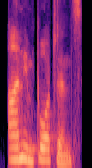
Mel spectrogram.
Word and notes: unimportance: Indian

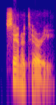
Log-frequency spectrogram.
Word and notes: sanitary: American English

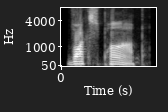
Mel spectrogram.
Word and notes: vox pop: American English

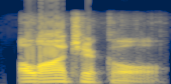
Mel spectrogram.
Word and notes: alogical: American English

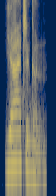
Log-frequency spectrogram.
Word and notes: yataghan: Indian

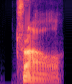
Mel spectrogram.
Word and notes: trull: British English

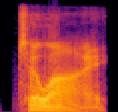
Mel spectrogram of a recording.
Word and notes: toey: British English

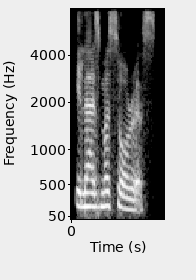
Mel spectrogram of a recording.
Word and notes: elasmosaurus: Indian

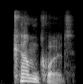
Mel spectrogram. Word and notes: kumquat: British English

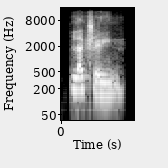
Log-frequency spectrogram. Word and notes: latrine: Indian

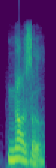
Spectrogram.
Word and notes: nozzle: Indian

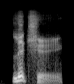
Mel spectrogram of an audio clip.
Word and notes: litchi: British English

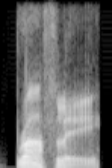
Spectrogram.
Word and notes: roughly: British English

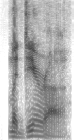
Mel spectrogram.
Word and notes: Madeira: American English

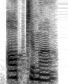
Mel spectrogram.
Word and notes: optima: Indian

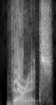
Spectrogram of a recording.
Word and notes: varix: American English

